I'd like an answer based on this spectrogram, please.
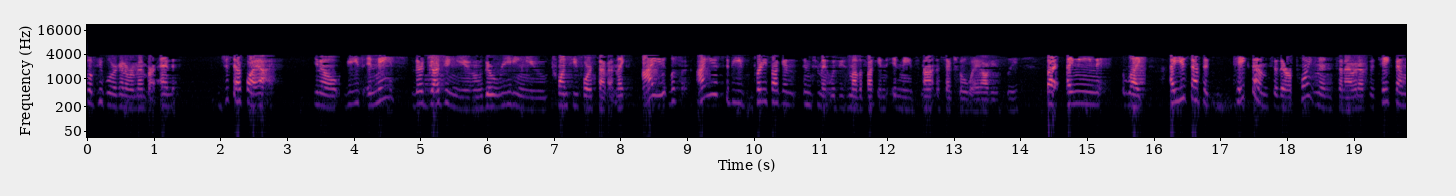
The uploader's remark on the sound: The audio isn't wonderful in this episode... Its one done in my car- sorry!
